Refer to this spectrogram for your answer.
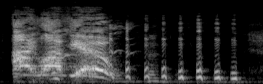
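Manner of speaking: very high, over-excited, gushing shout. Showing how to read a sentence ending in an exclamation point, exclamation-point tone. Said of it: "immediately change your tone of voice to".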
